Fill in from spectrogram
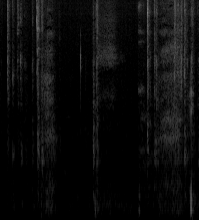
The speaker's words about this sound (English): Type, type, type, type, type. He's looking it up. you can't you can't hear anything. Don't worry about it. you can't hear my keyboard. Oh, my headphones can hear your keyboard.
